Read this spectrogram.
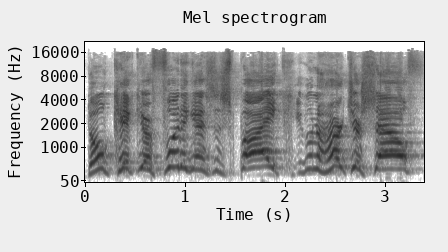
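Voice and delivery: loud, high warning shout; urgent shouted plea from God; screaming out. Acted. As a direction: yell a warning to stop him. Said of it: "calling out and screaming out".

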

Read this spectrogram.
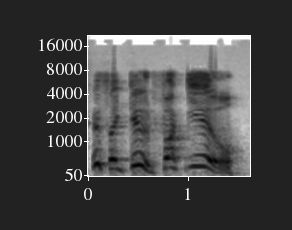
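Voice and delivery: mock cartoon voice. Quoting South Park, high.

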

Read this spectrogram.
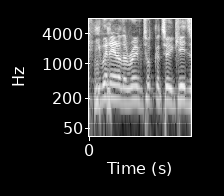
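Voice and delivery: normal talking voice

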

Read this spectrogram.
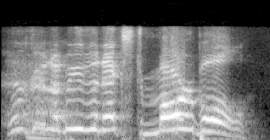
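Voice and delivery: high, booming mock proclamation; loud boss announcement. Woken-up wrestling boss declares his new plan, loud and high. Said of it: "and for him to go".

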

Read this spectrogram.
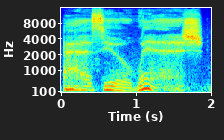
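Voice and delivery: low, very slow ominous reply; obedient villain. Acted. Servant granting a wish, low slow ominous voice. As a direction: draw it out low and menacing. Henchman obeys an order.

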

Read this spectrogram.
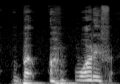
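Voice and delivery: high, loud pleading, cut off. Acted. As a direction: plead before he interrupts.

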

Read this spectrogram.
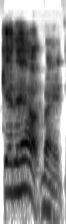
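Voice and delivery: high-pitched mock yell; indignant acted-out protest; retold arguing. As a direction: order an intruder out, pitch jumping up. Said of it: "we're arguing".

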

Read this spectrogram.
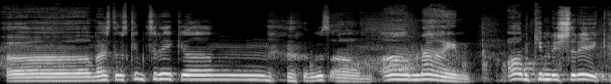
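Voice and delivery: high, drawn-out stalling with long "uh"s; hemming and hawing. Acted. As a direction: struggle to get the no off your tongue. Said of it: "ליגט אים אויף דעם צונג".

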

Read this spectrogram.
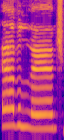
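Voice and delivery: high, slow, stretched warning cry; drawn-out alarm call. Acted. Fake alarm called out to town.

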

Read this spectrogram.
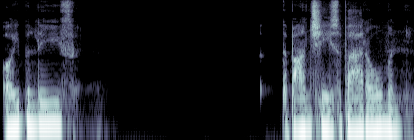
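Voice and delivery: halting, portentous Irish accent; put-on Irish accent. Shown as a demonstration. Host giving a banshee theory, Irish accent. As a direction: pause between phrases, in Irish accent. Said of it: "give you my theory in an accent".

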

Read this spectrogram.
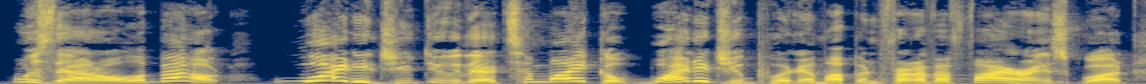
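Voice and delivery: high-pitched mock indignation; baffled new listeners. Podcaster voicing new listeners' questions, mock baffled. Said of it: "you're probably wondering".

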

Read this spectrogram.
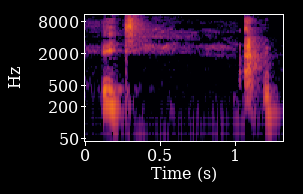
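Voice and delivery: breathless laugh through words. Real, not acted. Laughing at the joke.

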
